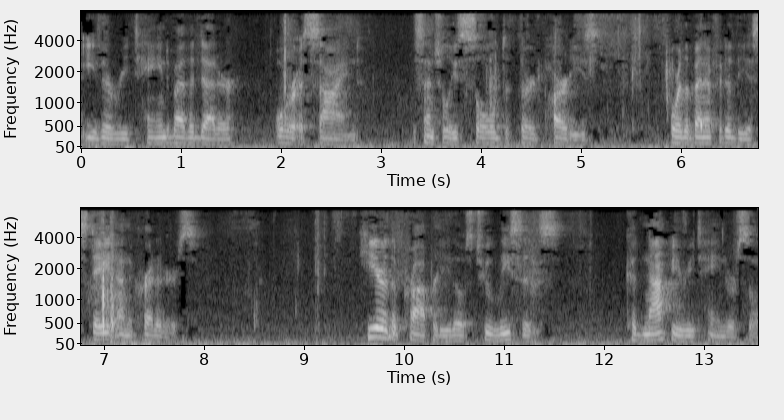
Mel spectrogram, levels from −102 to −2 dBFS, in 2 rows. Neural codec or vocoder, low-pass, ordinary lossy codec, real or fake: none; 7.2 kHz; MP3, 32 kbps; real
